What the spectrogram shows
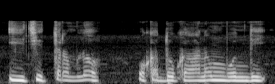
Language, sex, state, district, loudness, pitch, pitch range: Telugu, male, Telangana, Hyderabad, -12 LUFS, 185 Hz, 180-200 Hz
